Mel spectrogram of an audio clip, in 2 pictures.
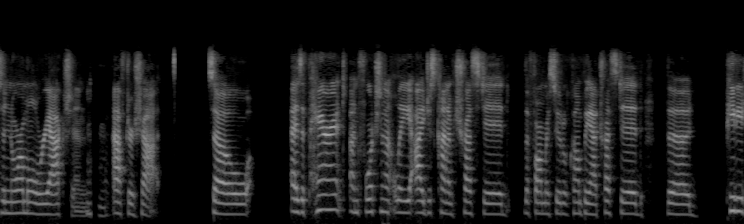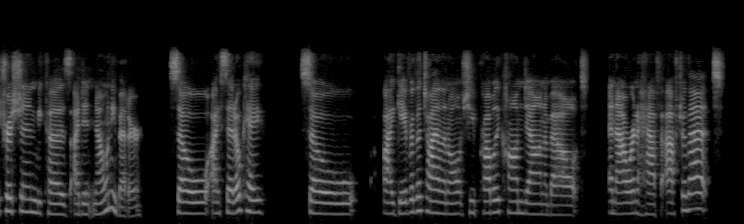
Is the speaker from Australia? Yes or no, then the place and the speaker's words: no; Pennsylvania, United States; moved away as an adult; I live in South Carolina. I'm originally from Pennsylvania. We have lived in South Carolina for about 4 years now.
